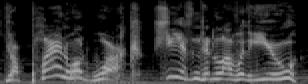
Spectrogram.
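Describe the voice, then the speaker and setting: A man's voice: extremely high pitch, animated, measured pace, fairly bright tone, soft background music, full character voice. A man voicing a proud, lovelorn chimera beast held prisoner in a cartoon, speaking in a wounded, earnest, dramatic way. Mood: outraged. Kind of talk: animated fan drama acting.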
